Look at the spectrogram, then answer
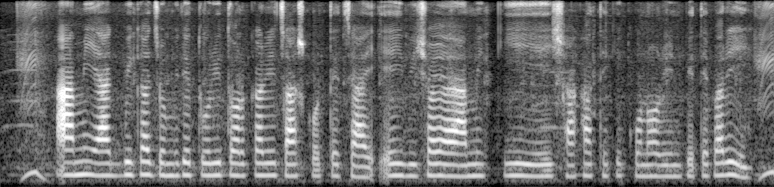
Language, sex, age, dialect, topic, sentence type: Bengali, female, 18-24, Northern/Varendri, banking, question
